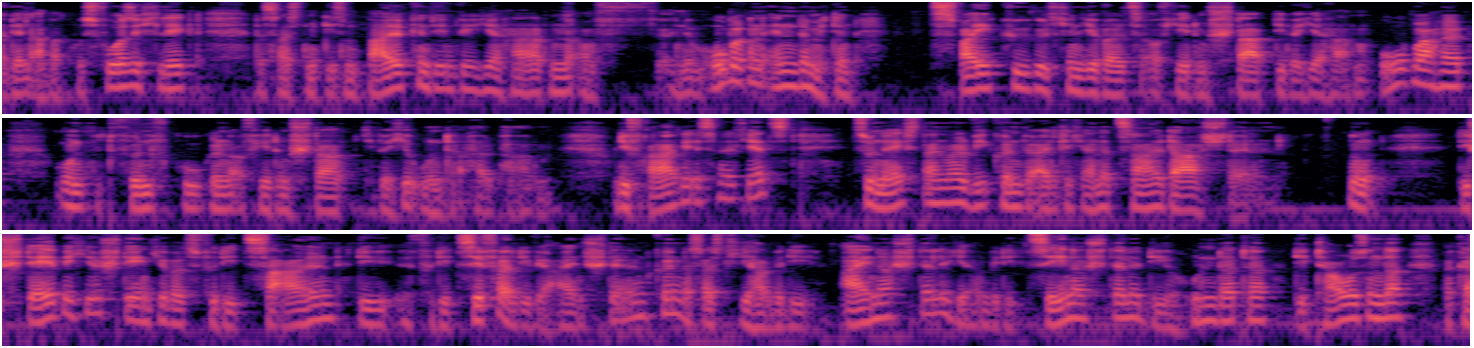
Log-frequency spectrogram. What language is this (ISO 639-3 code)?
deu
